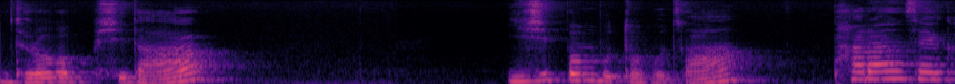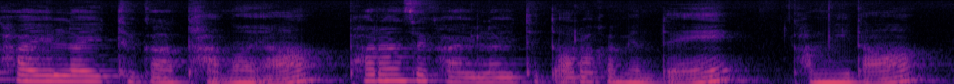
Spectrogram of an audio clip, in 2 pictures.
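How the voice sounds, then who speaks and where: Amid audible room echo, a somewhat breathy woman with a dark, mellow tone speaks at a fairly slow pace with very wide pitch swings. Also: medium pitch for a woman. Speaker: English teacher. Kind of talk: lecture.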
